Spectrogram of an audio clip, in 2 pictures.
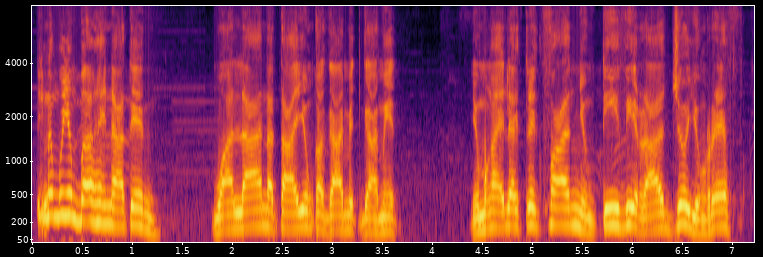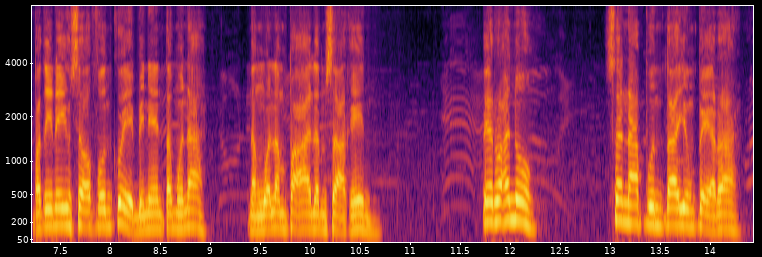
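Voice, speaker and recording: A man's voice: fairly high pitch, animated, moderate pace, a little mellow, natural voice. A man playing a frustrated husband in a radio drama, emphatic, scolding and pleading. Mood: angry scolding. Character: frustrated husband pleading with gambling-addicted wife. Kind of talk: Tagalog radio drama acting.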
